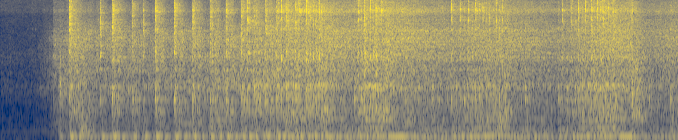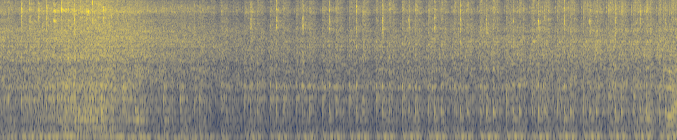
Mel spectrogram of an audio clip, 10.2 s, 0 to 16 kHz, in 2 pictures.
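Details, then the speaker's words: 1973 Triumph T100 twin after restoration: catches on the kick and settles into an even, strong thumping beat at a slightly fast idle, idle deliberately left high to be turned down later; good oil flow, healthy start. "good we're going to leave the idle just a little bit High it can be turned down later"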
